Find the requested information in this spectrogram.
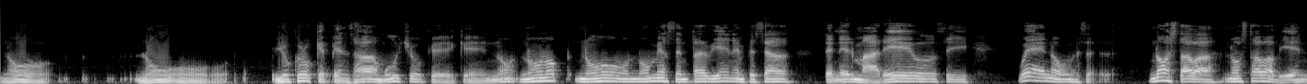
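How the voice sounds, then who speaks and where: A man with a medium pitch talks very slowly. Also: ordinary pitch variation. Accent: Mexican. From Mexico, Guanajuato (Moroleón). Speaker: church member giving testimony. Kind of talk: testimony. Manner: halting.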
